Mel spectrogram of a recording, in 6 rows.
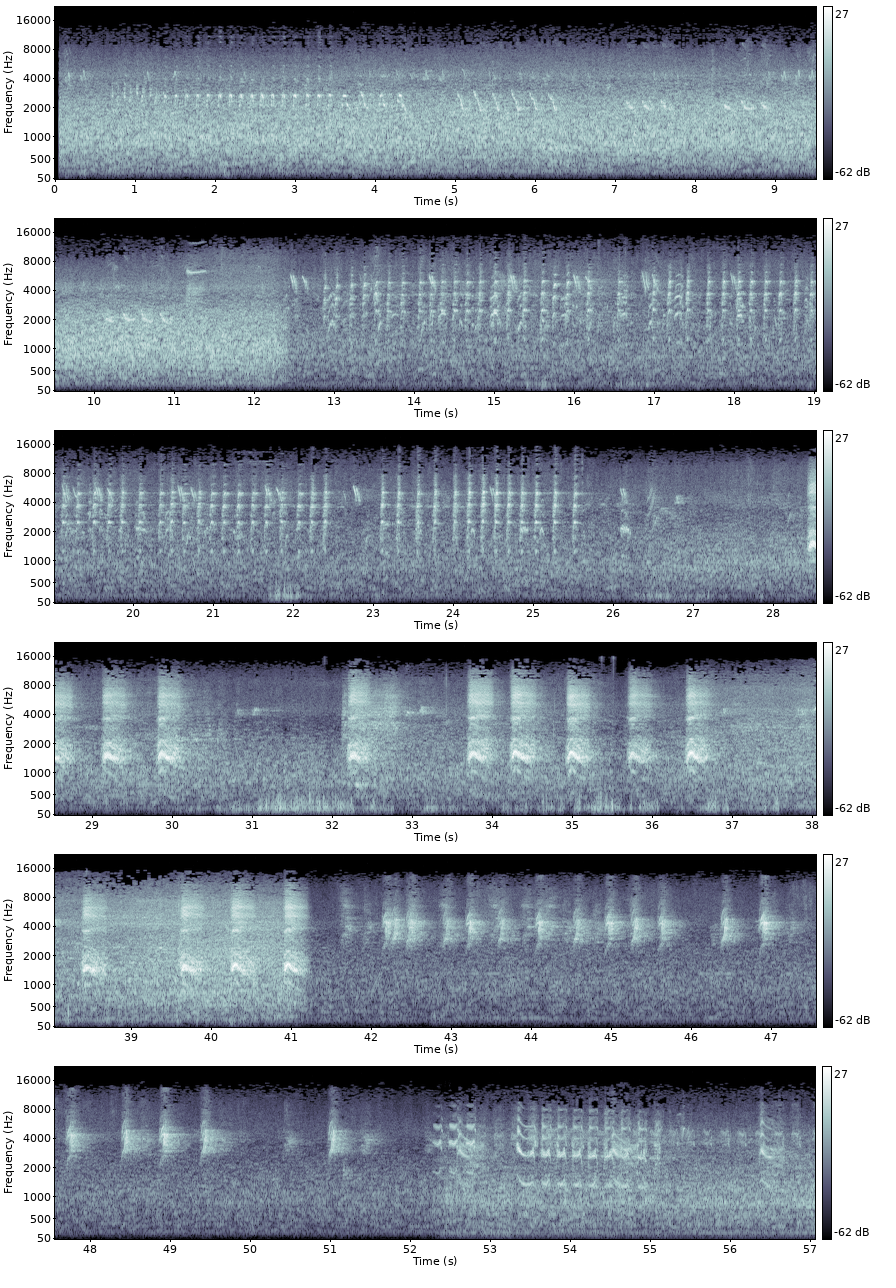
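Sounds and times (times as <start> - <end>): steady rushing noise: 14.8 - 41.6
crow cawing: 28.4 - 30.2, 32.2 - 32.6, 33.7 - 36.8, 38.4 - 38.8, 39.6 - 41.3
sharp repeated stilt calls: 52.3 - 55.4.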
